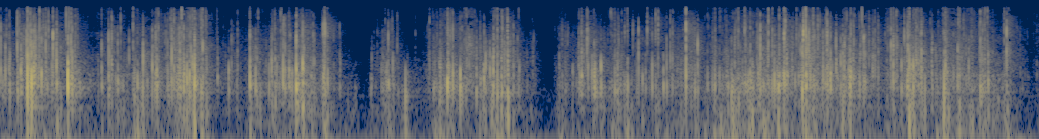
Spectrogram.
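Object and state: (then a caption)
Woven polypropylene carrier bag. An empty blue IKEA BRATTBY woven polypropylene carrier bag is rubbed with the nails and gathered up by hand. Dense, scratchy crinkling and crunching with bright, crisp texture and little low end comes in bursts, separated by brief quiet pauses.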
